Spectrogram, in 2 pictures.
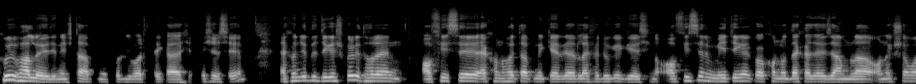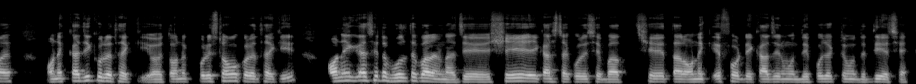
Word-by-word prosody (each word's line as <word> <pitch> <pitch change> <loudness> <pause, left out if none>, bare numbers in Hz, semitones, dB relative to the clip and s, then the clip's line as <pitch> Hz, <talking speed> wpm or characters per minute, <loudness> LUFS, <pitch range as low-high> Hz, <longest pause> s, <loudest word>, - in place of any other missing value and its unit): খুবই 210 -1 +6
ভালো 160 -2 +7
এই 130 - +3
জিনিসটা 125 0 -1
আপনি 120 - -11
পরিবার 125 0 -2
থেকে 120 -1 -6
আস 115 0 +1 0.2
এসেছে। 130 -2 -3 0.5
এখন 170 - -1
যদি 185 0 0
জিজ্ঞেস 170 0 +2
করি 205 0 +6
ধরেন 155 -1 +3 0.4
অফিসে 160 +3 +1 0.2
এখন 150 +2 -6
হয়তো 145 0 -1
আপনি 140 -1 -5
ক্যারিয়ার 135 0 +2
লাইফে 130 +1 -1
ঢুকে 135 +1 -1
গিয়েছেন। 130 -1 -2 0.2
অফিসের 170 +6 -2
মিটিং 145 +2 0
এ - - -4
কখনো 140 0 -1
দেখা 135 0 +2
যায় 130 - +1
যে 130 - +3
আমরা 125 0 +2 0.2
অনেক 130 +1 -4
সময় 145 -1 +1 0.4
অনেক 140 +1 0
কাজই 160 +4 +3
করে 155 -4 +5
থাকি। 130 - -2
হয়তো 120 +2 -1
অনেক 130 0 -4
পরিশ্রমও 150 +4 +2
করে 135 -2 +3
থাকি। 130 +3 -1 0.5
অনেকে 175 +3 +2
আছে 185 - -7
এটা 185 -3 +2
বলতে 160 +2 +2
পারে 145 -3 +7
না 110 - +1
যে, 120 - +1 0.3
সে 150 -1 +1 0.2
এই 140 - +2
কাজটা 135 -1 0
করেছে 125 0 -2
বা 120 - +5 0.3
সে 145 - -3 0.2
তার 125 -1 +3
অনেক 125 0 -1
এফোর্ট 140 -2 -2
এই 120 - -7
কাজের 125 0 +1
মধ্যে 120 0 -3
এই - - -11
প্রজেক্টের 130 -1 -3
মধ্যে 120 -1 -5
দিয়েছে। 125 -3 0
135 Hz, 210 wpm, -23 LUFS, 125-155 Hz, 0.5 s, ভালো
